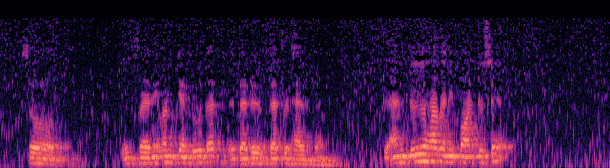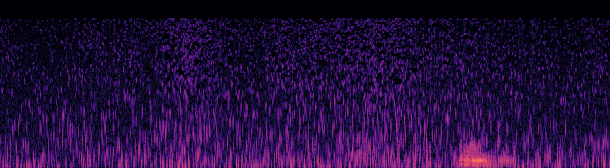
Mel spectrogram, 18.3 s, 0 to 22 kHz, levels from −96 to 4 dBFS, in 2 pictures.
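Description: Overdone noise removal runs throughout: an over-aggressive reduction gates frequency bands near the noise estimate, leaving near-silent gaps with twinkling specks.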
